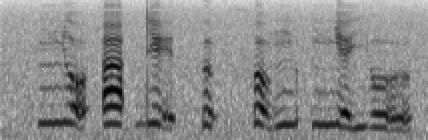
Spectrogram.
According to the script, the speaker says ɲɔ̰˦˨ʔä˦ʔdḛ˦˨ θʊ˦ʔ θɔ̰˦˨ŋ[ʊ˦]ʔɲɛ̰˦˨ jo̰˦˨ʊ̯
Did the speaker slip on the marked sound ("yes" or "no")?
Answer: no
